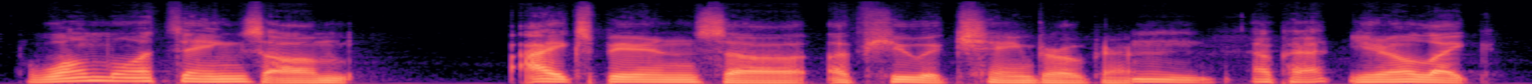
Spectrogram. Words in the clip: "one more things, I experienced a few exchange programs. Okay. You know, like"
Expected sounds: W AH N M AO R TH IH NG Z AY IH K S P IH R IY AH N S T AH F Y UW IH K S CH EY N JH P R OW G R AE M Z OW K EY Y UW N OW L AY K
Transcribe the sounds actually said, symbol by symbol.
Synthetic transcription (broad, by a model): W AH N M AO R TH IH NG Z AY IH K S P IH R IY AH N S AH AH F Y UW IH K CH EY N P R OW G R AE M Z OW K EY Y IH N OW L AY K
